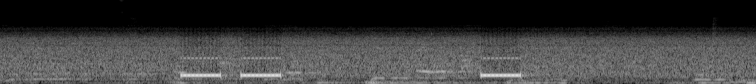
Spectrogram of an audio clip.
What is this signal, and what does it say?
Telephone call progress tone (as in the UK, Ireland, Australia and similar networks), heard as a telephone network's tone, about 430 Hz, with phone line noise and the noise of a park. Ringback tone.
